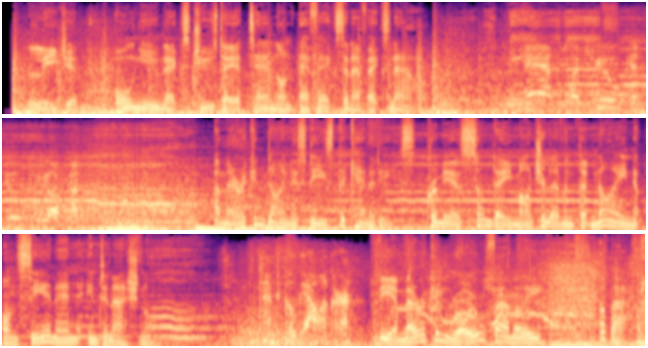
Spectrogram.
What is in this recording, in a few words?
english british promos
